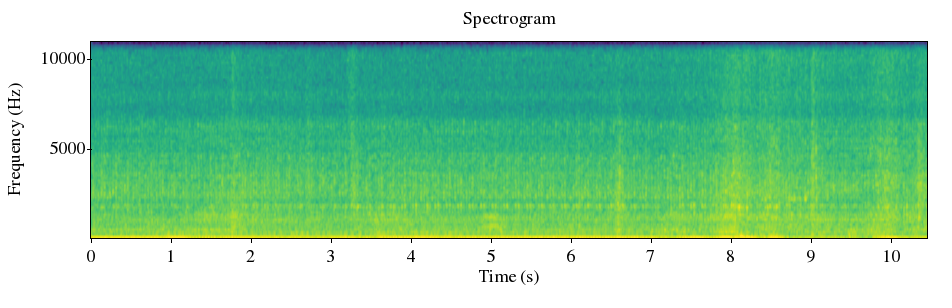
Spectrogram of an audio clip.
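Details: VW Crafter diesel van just after clutch and flywheel replacement, being test-moved: steady low diesel rumble at idle with an even beat, no knocks or grinding; normal idle.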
